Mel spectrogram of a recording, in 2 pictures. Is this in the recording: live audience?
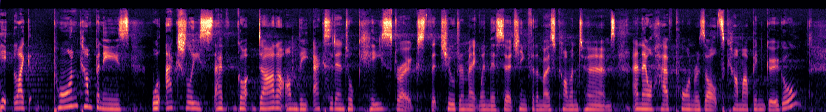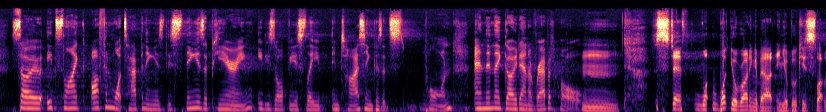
yes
